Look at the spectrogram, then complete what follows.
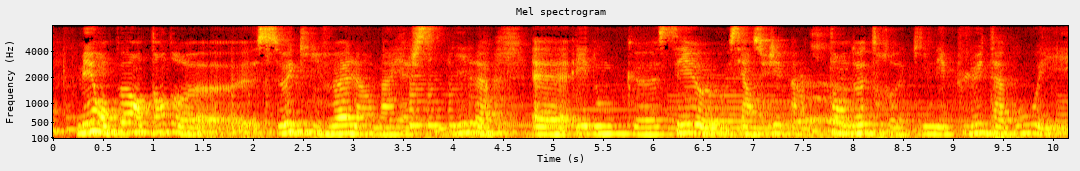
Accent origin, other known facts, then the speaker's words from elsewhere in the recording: Lebanon; On le fait parce qu'on est Libanais, on y tient.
